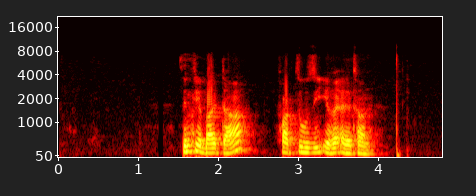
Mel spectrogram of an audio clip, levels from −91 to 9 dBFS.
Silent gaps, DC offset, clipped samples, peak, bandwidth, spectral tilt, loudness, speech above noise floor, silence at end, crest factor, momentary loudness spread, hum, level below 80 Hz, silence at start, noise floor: none; under 0.1%; under 0.1%; -2 dBFS; 7.2 kHz; -10 dB/octave; -16 LUFS; 53 dB; 0.55 s; 16 dB; 9 LU; none; -50 dBFS; 1.55 s; -68 dBFS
